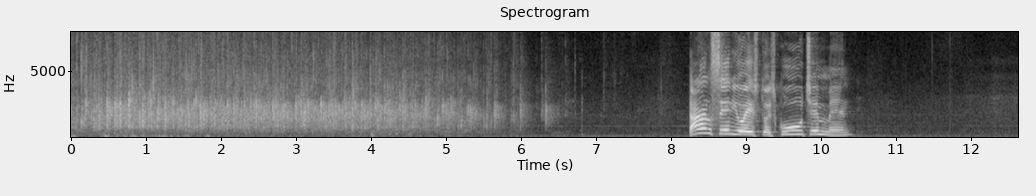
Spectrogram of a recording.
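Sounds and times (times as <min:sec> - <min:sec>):
audience applause: 0:00.0 - 0:06.6
speech: 0:08.3 - 0:10.5.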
